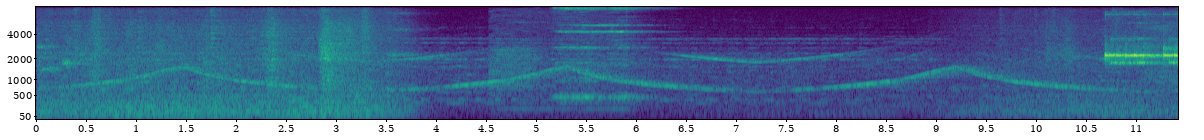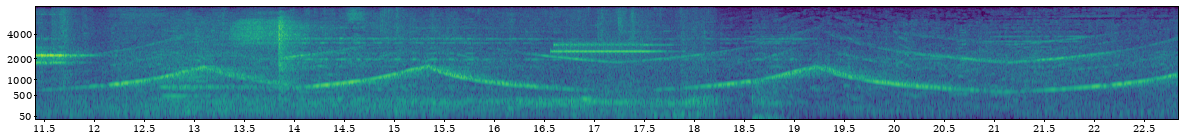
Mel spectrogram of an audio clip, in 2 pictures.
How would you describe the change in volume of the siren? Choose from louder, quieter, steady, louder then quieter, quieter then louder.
louder.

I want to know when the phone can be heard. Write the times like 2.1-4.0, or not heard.
4.5-6.0, 10.7-11.7, 16.6-17.6.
